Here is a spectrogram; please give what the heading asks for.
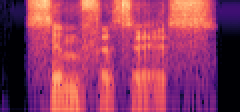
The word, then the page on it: symphysis: British English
